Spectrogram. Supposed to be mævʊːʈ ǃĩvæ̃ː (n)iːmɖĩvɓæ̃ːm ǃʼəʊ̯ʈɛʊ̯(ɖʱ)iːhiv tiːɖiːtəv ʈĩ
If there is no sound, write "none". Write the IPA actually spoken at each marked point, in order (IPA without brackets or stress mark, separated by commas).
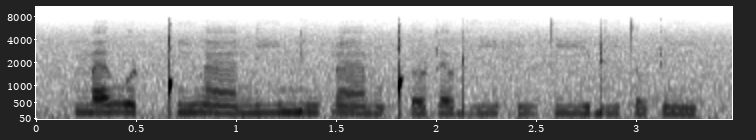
n, ɖʱ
